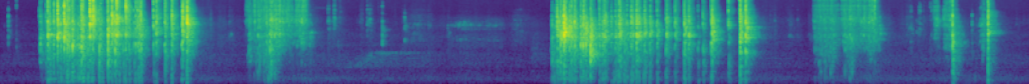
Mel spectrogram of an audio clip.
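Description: Tarot cards being shuffled, heard as several bursts of crisp, papery riffling and rustling separated by short pauses. The bursts vary in length, and no voices are heard.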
